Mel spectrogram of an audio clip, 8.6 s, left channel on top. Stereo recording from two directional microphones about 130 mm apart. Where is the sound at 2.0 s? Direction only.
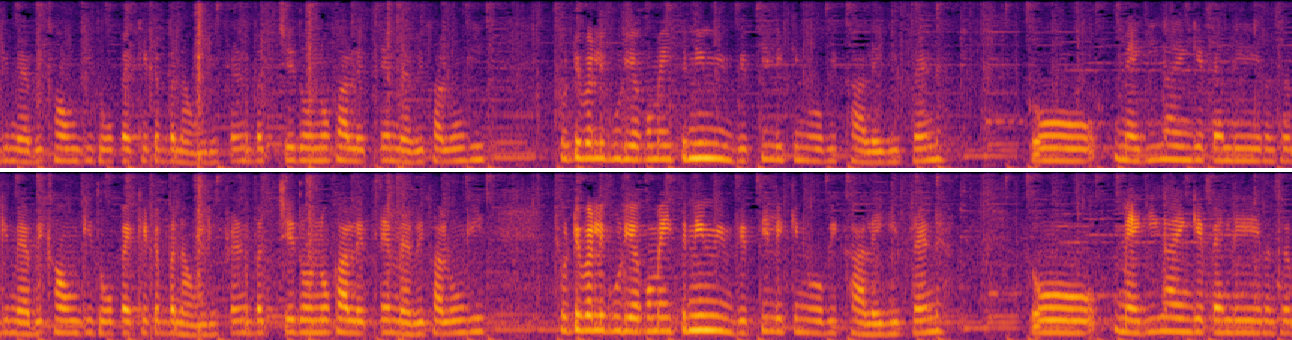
10° left (ahead or behind).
